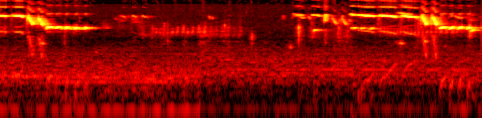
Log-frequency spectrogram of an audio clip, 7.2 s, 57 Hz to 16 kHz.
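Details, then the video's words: West Polish recording of a tit, made with a Zoom H6 and RODE NTG4: a thin high trill ends, a quiet gap follows, then a fresh phrase builds from scattered notes into a shrill trill falling to a lower one. "Bird (tit) Sound"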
